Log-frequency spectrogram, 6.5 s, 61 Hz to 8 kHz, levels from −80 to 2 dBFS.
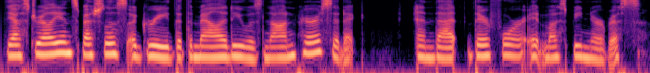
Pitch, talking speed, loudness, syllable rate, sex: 195 Hz, 155 wpm, -16 LUFS, 5.3 syllables/s, female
